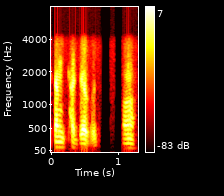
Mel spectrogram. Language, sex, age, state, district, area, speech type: Manipuri, male, 30-45, Manipur, Kangpokpi, urban, conversation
